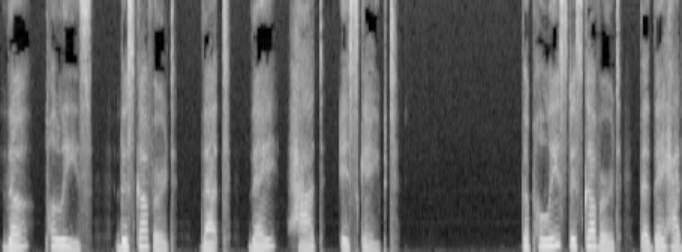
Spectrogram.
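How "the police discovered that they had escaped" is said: slow, careful reading. Shown as a demonstration. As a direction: read it slowly for learners. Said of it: "好，慢慢来读".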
